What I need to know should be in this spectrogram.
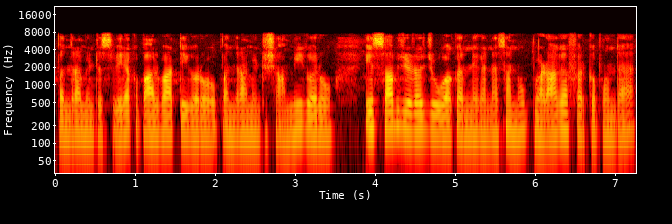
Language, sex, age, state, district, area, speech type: Dogri, female, 45-60, Jammu and Kashmir, Samba, rural, spontaneous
